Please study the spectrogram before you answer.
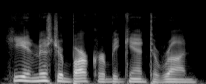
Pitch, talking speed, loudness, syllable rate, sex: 130 Hz, 205 wpm, -19 LUFS, 4.7 syllables/s, male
